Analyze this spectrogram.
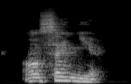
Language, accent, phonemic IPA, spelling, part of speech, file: French, Canada, /ɑ̃.sɛɲ/, enceigne, verb, LL-Q150 (fra)-enceigne.wav
- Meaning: first/third-person singular present subjunctive of enceindre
